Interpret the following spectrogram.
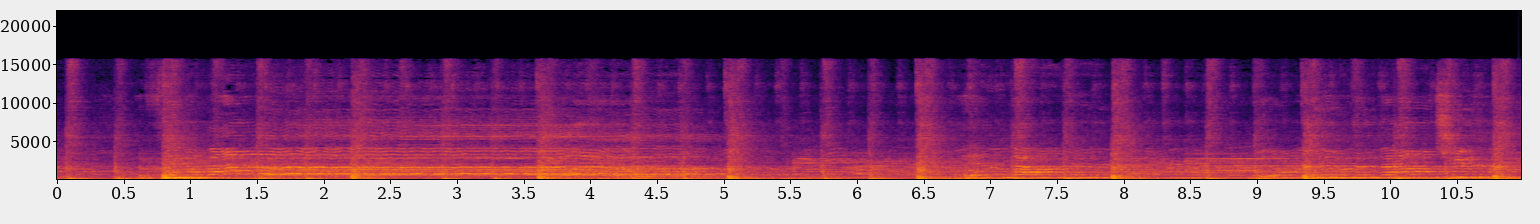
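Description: Live rock band playing: sung lead vocal over electric guitars, bass and drums, with the drums keeping a steady beat.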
